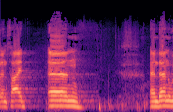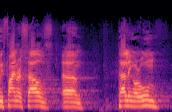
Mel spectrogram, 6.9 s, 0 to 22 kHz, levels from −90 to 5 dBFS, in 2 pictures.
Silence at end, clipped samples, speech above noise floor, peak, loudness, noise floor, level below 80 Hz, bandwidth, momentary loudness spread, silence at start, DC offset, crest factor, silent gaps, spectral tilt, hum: 0.2 s; under 0.1%; 32 dB; 0 dBFS; -14 LUFS; -46 dBFS; -56 dBFS; 14 kHz; 24 LU; 0 s; under 0.1%; 16 dB; none; -5 dB/octave; none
